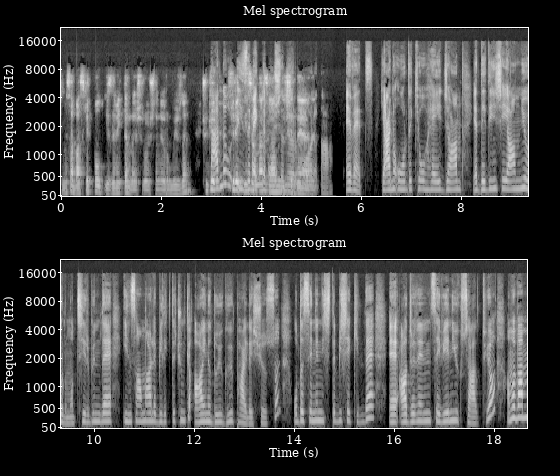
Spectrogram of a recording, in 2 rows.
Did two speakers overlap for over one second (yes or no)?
yes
